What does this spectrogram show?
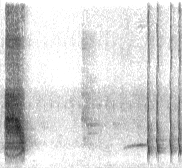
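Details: Female greater green leafbird call meant to lure males: a loud rasping burst, a pause, a thin rising whistle, then four quick sharp clipped notes.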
